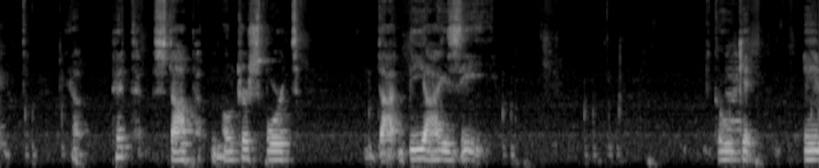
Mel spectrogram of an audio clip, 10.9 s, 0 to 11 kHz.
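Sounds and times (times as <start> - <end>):
speech: 1.0 - 4.1, 4.9 - 6.5, 9.6 - 10.9
typing on a computer keyboard: 7.8 - 8.4.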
